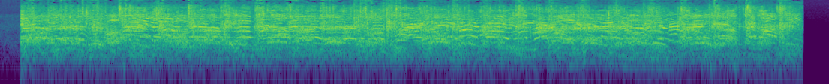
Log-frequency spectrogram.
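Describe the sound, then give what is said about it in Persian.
Hundreds of teachers at a rally chant slogans together, a loud, dense wall of crowd voices that continues without pause for the whole stretch. “ویدیوهایی که منتشر شده نشون میده که صدها نفر در این شهر جمع شدن، دارن شعارهایی میدن، از جمله این که معلم به پاخی برای رفع تبعیض. صداشون رو داریم بشنویم با هم”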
